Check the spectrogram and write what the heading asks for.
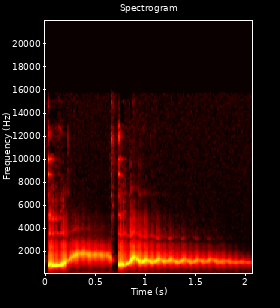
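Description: Cartoon 'boing' sound effect, struck twice, each rising in pitch. The second rings on and fades away slowly.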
